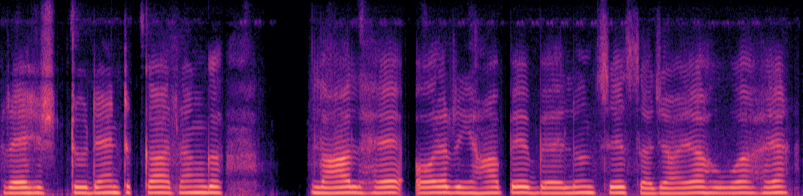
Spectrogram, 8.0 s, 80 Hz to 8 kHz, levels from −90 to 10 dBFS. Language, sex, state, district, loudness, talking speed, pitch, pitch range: Hindi, male, Jharkhand, Deoghar, -15 LUFS, 95 wpm, 225 Hz, 220-230 Hz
